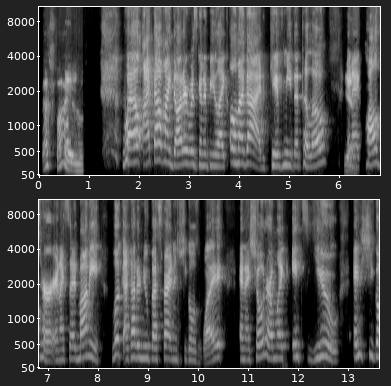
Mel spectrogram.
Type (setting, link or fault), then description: link, video call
